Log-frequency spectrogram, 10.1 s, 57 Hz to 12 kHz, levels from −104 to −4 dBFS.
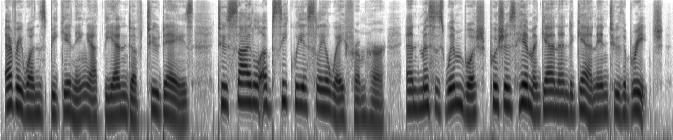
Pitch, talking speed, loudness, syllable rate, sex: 170 Hz, 145 wpm, -19 LUFS, 4.5 syllables/s, female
